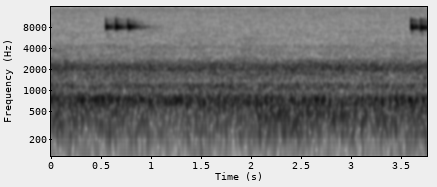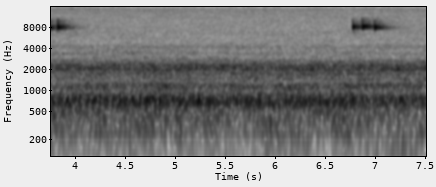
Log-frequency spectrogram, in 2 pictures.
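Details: Meadow bunting recorded by digiscope in mid-November 2020, giving thin, very high clipped calls in tight groups of three, repeated roughly every three seconds against a constant low hiss.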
